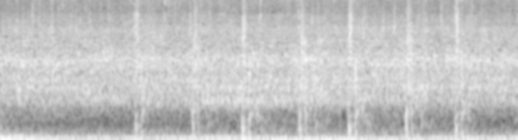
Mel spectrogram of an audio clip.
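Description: Footsteps splash on a wet metal floor.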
